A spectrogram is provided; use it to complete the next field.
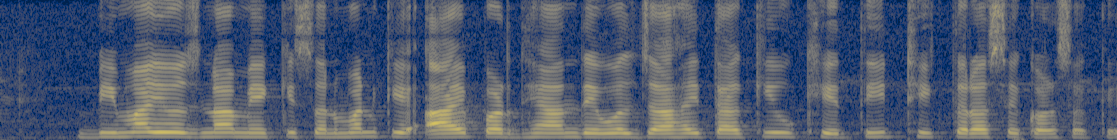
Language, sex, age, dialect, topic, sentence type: Magahi, female, 51-55, Western, agriculture, statement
